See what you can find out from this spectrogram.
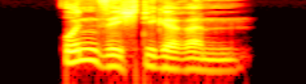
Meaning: strong dative masculine/neuter singular comparative degree of unsichtig
- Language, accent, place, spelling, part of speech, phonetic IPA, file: German, Germany, Berlin, unsichtigerem, adjective, [ˈʊnˌzɪçtɪɡəʁəm], De-unsichtigerem.ogg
